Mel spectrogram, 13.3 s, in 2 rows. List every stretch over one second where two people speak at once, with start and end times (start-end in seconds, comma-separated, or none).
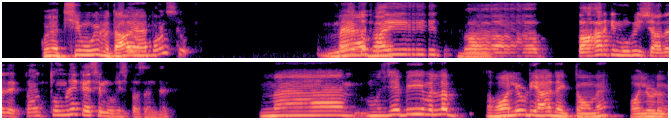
none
